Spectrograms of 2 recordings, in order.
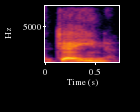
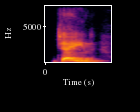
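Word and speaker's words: Jain: it's we in we we refer to it over here as Jane okay don't yeah don't pronounce j j Jane J the Jina are people who follow jism or jism j a i n Jane H yep yeah potato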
